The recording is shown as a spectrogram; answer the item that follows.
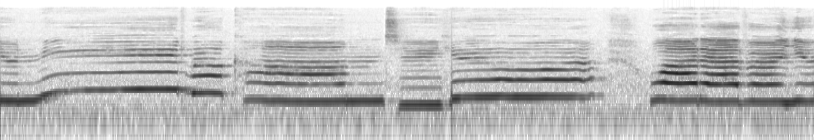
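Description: A woman singing unaccompanied, a slow chant-like melody of long held notes with short breaks between them. The pitch steps up soon after the start and again about halfway through.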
